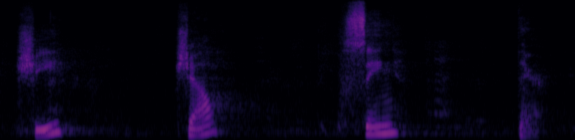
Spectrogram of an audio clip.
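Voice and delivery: very slow, very quiet, careful word-by-word reading. The speaker tackles a tongue twister they admit they can't say: said real slow. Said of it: "I'm going to say it real slow".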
